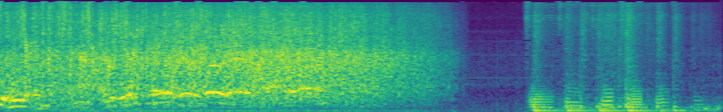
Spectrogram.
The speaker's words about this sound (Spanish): Escuchamos una algarabía popular inmensa, las opiniones de diferentes personas, una explosión de muchas cosas, ¿no? De júbilo total.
